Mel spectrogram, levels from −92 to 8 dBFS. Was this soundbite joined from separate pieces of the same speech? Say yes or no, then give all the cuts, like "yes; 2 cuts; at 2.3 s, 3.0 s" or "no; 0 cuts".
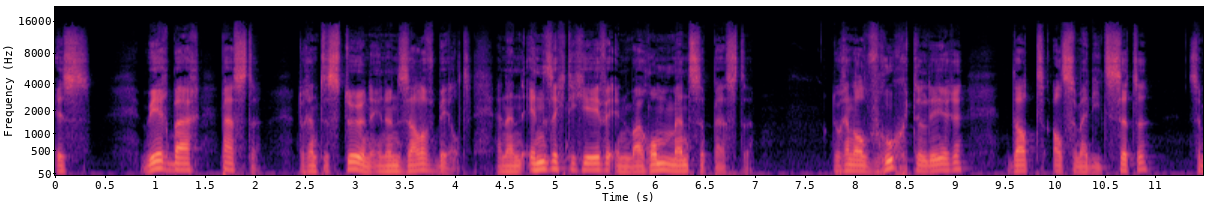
yes; 1 cut; at 1.6 s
